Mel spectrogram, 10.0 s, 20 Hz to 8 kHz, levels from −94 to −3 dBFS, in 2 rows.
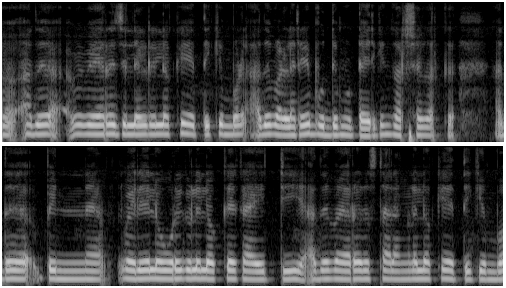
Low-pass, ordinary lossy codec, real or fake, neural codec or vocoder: none; none; real; none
